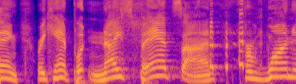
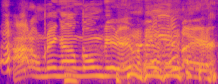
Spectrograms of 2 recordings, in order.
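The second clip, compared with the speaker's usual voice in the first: Southern-sounding speech; 6 semitones higher than usual. Showing how someone would say a line, in a Southern accent. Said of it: "like you're from the South".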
